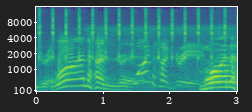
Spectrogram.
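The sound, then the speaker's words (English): A timer ticks steadily in evenly spaced crisp clicks. The ticks continue under continuous speech from a person talking. “as I bring my timer up here, I'm going to start.”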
